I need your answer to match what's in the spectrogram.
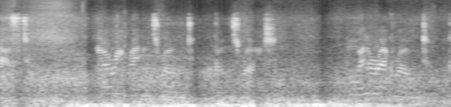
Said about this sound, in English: We're currently stopped at a junction. Is that a car going to let me go?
